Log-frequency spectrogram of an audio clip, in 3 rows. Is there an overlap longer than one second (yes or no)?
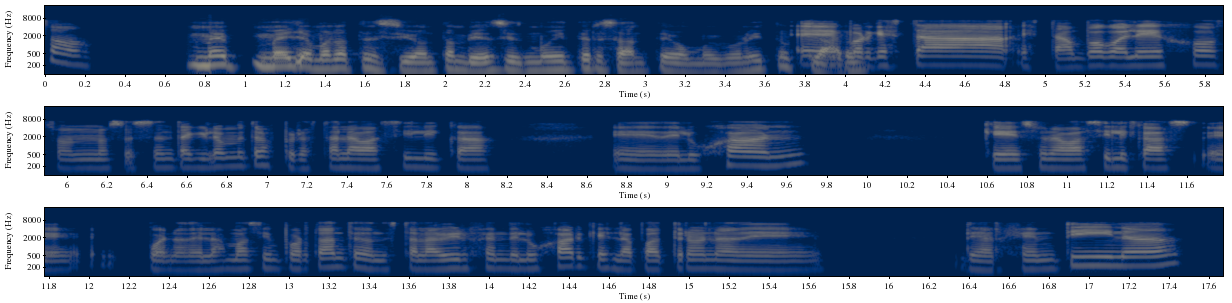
no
